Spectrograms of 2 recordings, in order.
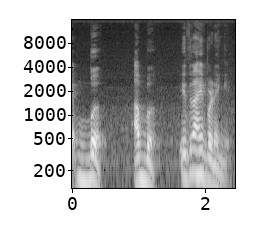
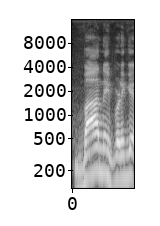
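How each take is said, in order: First: ब cut short with no vowel; अब read with a stopped, vowel-less ब; clipped half sound. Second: बा said with a long open aa; बा with a full long aa, the way not to read it; long vowel, wrong way. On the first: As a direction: stop the ब dead, as in अब. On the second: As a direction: stretch the vowel in बा. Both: Shown as a demonstration. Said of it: "उसे रोक के पढ़ेंगे".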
